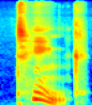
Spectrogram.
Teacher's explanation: A lot of people replace it with D or T, so this sounds like dis, or think sounds like tink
